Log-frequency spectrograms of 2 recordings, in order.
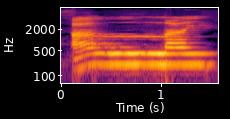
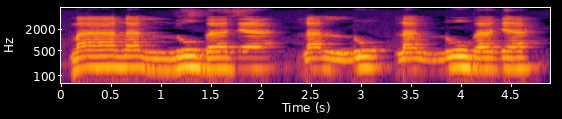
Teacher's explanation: nun sukun ketemu lam, ini langsung masuk idgham bila gunnah tanpa dengung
